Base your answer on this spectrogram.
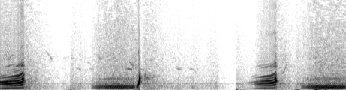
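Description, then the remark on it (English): A male bird's mating call: a wheezy, rising whistle with harmonic overtones, then a sharp pop like a cork, the sequence starting again soon after. No one speaks. “It kind of sounds like a wheezy whistle and then like a champagne bottle being uncorked.”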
